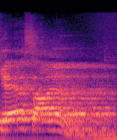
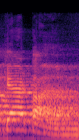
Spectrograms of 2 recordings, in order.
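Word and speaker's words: cation: तो जो कैसायनिक कॉम्प्लेक्स है वो कैस आयन क्यों बोला है, या कैट आयन, प्रोनाउंसिएशन अलग अलग होता है गाइस, आप इस पे मत जाइएगा, ठीक है।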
